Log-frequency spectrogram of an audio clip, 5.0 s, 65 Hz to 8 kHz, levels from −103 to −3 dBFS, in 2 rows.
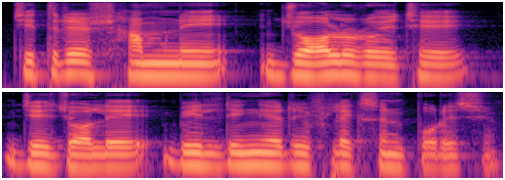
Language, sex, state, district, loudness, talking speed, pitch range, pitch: Bengali, male, West Bengal, Dakshin Dinajpur, -28 LUFS, 120 wpm, 125-135 Hz, 130 Hz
